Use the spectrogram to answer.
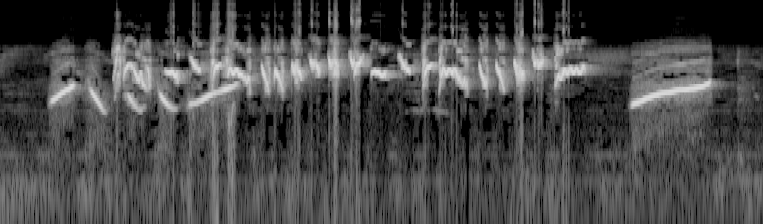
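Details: Kacer poci magpie-robin from Java singing: slurred whistles swooping up and down, then a long stream of rapid, varied chirps, ending with a single long upslurred whistle.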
